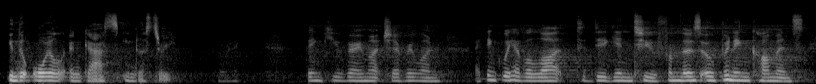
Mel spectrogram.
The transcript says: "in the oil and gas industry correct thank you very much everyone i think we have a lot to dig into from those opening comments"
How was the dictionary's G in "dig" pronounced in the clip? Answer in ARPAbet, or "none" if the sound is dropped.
G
